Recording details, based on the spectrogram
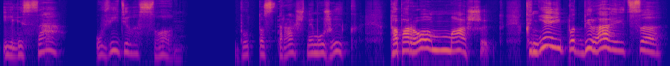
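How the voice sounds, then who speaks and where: A woman reading a bedtime fairy tale aloud in a slow, expressive storytelling manner. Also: medium pitch, husky.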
